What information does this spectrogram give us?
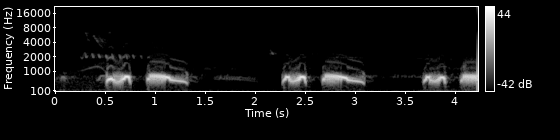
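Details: ['Spotted dove repeating its two-part coo three times, roughly every one and a half seconds. A clipped wavering note leads into a longer downward-sliding coo. A faint high chatter is heard near the start.']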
